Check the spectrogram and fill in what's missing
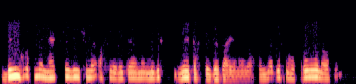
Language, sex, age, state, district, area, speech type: Kashmiri, male, 18-30, Jammu and Kashmir, Srinagar, urban, conversation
